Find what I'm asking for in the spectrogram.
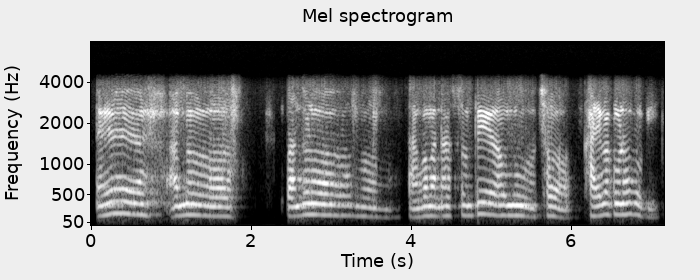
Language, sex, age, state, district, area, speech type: Odia, male, 30-45, Odisha, Kalahandi, rural, conversation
